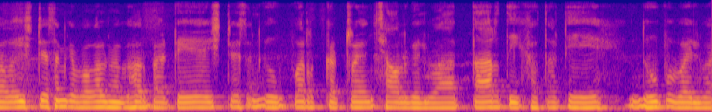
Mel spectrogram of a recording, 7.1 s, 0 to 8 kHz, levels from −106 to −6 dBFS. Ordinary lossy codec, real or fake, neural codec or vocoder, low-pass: none; real; none; 7.2 kHz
